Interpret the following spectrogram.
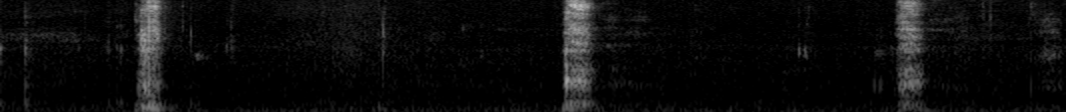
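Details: Cat Jerry coughing: three short, sharp, hacking bursts, each followed by quiet.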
